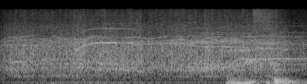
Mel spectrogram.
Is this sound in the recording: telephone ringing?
no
